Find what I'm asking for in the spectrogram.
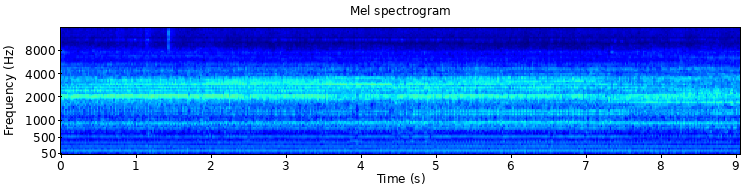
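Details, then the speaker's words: Philco 41-280 vintage radio, preset alignment after it was mistakenly left on the police band: the trimmer is turned counterclockwise and the signal generator's modulated test tone comes through as a steady, even buzzing tone with no fading. "I needed to take it out of everything, but listen as I go counterclockwise. You can hear that modulated tone come through."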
